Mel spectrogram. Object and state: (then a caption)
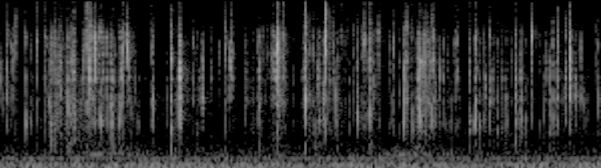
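Plastic wrapper. A small clear plastic bag wrapped around a tiny white figurine is crinkled and squeezed between fingertips with long red nails. The result is a steady, quiet stream of bright, crisp crinkles with sharp little crackles scattered throughout, over a faint low hum.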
